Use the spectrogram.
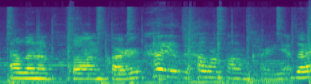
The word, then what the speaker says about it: Helena Bonham Carter: Helena Bonham Carter, yes. Is that how you pronounce it?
